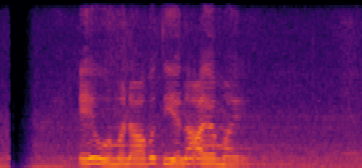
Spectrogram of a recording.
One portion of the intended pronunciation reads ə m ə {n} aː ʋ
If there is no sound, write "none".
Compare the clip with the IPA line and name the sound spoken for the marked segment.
n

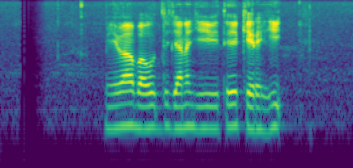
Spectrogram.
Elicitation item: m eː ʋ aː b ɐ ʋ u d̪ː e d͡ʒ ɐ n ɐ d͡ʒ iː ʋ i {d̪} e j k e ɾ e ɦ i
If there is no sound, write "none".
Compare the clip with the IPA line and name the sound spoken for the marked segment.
t̪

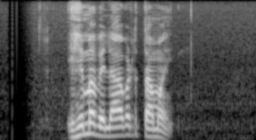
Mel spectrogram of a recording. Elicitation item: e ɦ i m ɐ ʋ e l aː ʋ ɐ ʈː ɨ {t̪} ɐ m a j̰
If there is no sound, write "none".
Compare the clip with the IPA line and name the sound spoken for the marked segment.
t̪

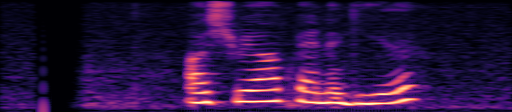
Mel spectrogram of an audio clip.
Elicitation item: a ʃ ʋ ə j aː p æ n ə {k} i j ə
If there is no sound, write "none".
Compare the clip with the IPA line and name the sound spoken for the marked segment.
ɡ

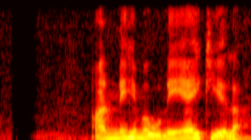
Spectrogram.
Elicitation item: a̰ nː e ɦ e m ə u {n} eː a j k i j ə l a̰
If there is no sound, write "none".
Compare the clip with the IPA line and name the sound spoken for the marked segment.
n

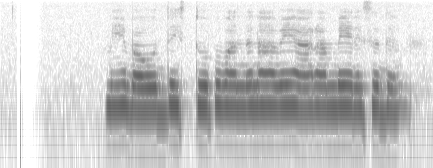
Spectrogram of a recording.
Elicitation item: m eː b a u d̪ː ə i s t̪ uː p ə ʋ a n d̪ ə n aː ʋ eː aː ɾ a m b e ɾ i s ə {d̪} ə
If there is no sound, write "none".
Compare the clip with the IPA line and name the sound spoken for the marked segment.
d̪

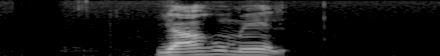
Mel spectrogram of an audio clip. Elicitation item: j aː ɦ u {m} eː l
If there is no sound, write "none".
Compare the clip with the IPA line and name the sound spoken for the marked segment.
m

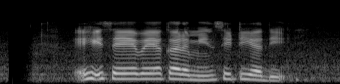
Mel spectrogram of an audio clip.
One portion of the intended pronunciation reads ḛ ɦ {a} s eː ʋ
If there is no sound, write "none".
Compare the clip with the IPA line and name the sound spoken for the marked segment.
i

